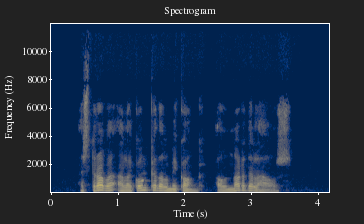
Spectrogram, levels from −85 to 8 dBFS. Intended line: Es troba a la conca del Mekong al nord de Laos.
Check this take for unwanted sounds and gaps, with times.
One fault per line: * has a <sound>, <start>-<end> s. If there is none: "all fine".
all fine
